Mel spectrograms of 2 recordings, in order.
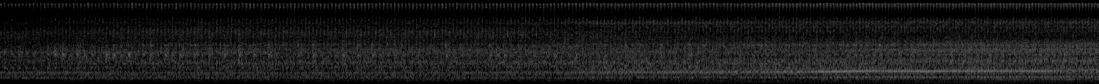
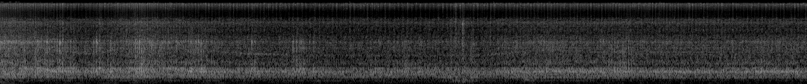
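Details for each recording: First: Toyota Wish after replacing the alternator pulley that caused the engine noise: a smooth, even idle with a steady light hum and no squeal or knock. The noise is gone. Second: Toyota Wish 1.8 2R engine, started at idle, noise at top front of engine: dry, uneven chatter over the idle.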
